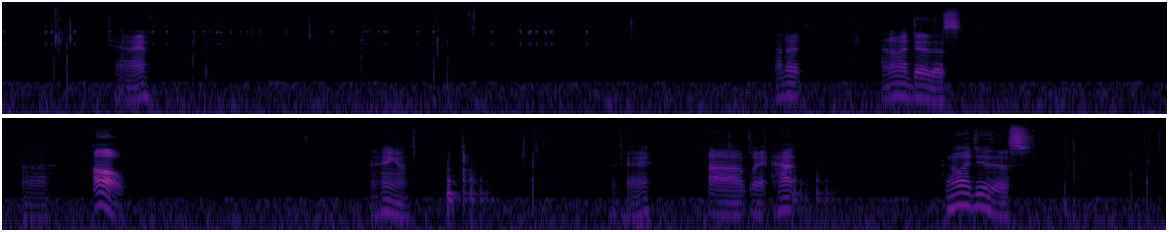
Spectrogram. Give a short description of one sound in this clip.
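A young woman talks in short bursts into a close microphone.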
